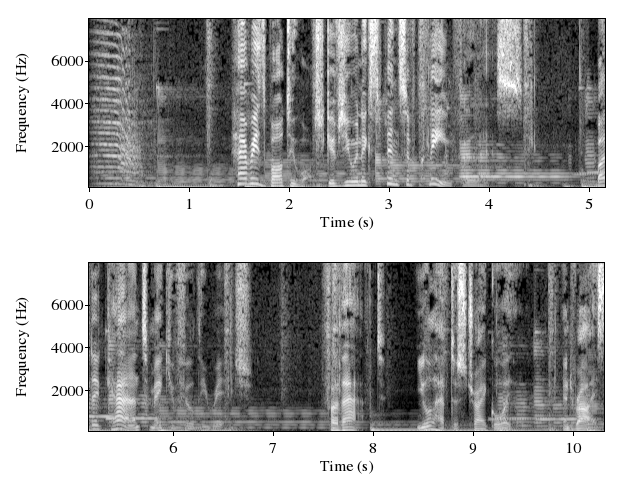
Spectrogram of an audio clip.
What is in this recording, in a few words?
Bodywash British; British, Globalish, Quirky; Harry's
